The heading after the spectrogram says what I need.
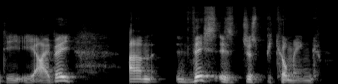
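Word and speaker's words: DEIB: in there as well sort of known as DB or how we pronounce it de IB um this is just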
